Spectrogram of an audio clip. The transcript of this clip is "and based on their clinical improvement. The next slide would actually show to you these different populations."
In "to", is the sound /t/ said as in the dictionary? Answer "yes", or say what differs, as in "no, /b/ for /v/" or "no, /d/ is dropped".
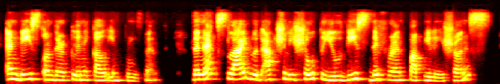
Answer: yes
